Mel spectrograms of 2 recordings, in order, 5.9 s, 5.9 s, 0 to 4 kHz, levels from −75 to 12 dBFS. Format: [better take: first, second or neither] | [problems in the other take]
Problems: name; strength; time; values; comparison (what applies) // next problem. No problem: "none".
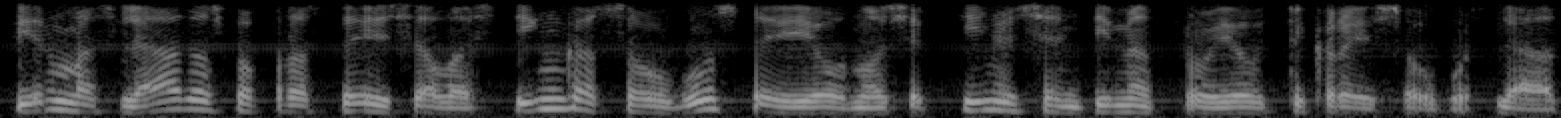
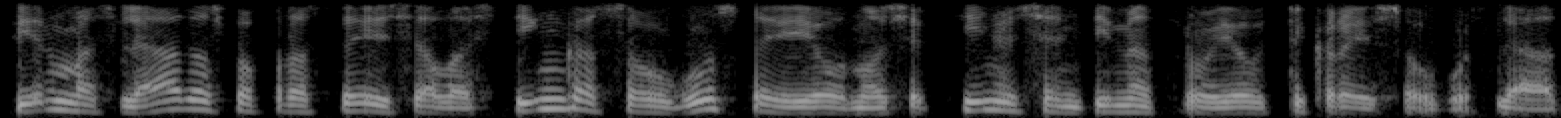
second | noise reduction (neural separator model SepFormer DNS4)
